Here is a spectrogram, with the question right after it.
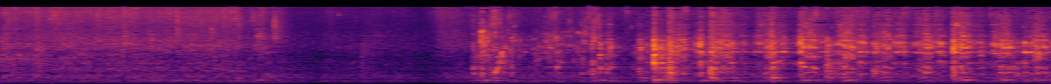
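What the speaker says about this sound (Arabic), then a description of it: "وتقلبي كويس. وهنزل بكوبايه كبيره من الميه." Water pours from a large cup into crepe batter made with corn or vegetable oil, followed by brisk, rhythmic whisking and stirring that grows louder and splashy toward the end, with no talking.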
